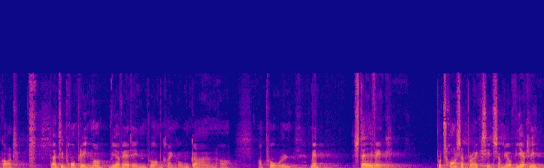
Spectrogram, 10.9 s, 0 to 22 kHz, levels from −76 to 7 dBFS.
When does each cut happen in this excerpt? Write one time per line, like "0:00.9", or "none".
none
